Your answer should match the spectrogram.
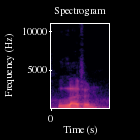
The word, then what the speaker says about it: Leven: Rex, it's pronounced leaven. Can I do some cool taunts? Request answered. Sounds like leaving.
